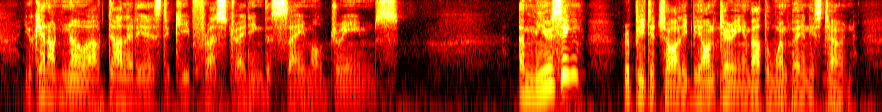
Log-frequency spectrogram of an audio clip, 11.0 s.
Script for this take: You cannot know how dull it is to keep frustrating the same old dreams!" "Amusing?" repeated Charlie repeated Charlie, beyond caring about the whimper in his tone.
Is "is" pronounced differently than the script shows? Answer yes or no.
no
